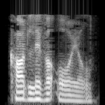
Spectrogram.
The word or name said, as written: cod liver oil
